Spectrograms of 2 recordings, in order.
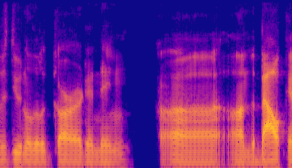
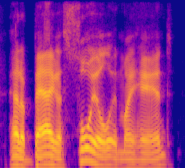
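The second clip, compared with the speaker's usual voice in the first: usual speaking voice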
